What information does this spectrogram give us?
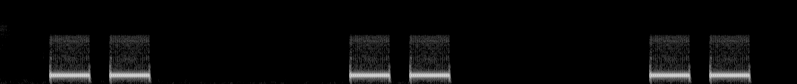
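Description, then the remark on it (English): A phone ringback tone repeating in double pulses, three pairs of steady electronic rings separated by silent gaps, heard clearly on its own with no talking. “Oh it's yes. Ringing.”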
